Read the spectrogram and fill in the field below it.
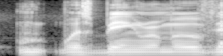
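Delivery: normal talking voice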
